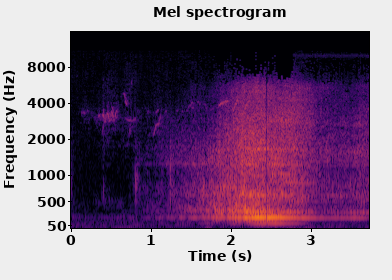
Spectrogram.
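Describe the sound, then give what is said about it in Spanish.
A motorcycle being started: after a few faint sputters, the engine swells into a loud rev that peaks, then eases back down. “El joven arranca la moto con desesperación.”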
